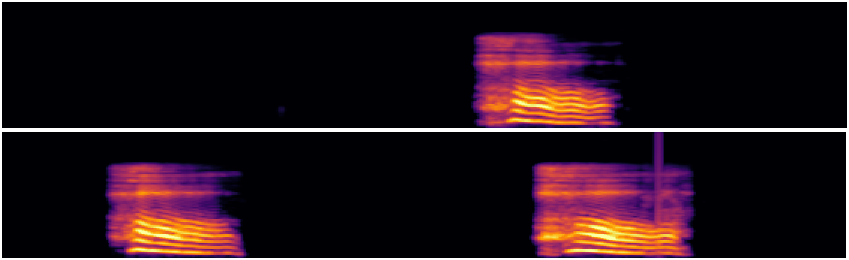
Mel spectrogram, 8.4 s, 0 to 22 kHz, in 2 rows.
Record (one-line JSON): {"exhalation_length": "8.4 s", "exhalation_amplitude": 9441, "exhalation_signal_mean_std_ratio": 0.32, "survey_phase": "alpha (2021-03-01 to 2021-08-12)", "age": "65+", "gender": "Female", "wearing_mask": "No", "symptom_cough_any": true, "symptom_onset": "12 days", "smoker_status": "Never smoked", "respiratory_condition_asthma": false, "respiratory_condition_other": false, "recruitment_source": "REACT", "submission_delay": "3 days", "covid_test_result": "Negative", "covid_test_method": "RT-qPCR"}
